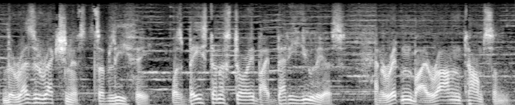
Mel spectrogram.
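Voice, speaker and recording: Really low slow guy announcer, solemn old-radio narration, muffled with big loud music. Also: big pitch swings. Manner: solemn, portentous. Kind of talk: dramatic scripted radio narration.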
